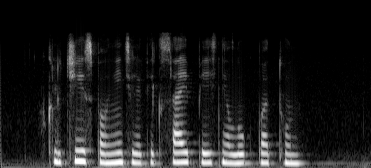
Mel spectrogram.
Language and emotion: Russian, neutral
